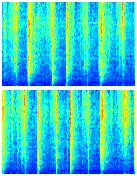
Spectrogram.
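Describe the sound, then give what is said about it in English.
Tarot cards are shuffled in a steady rhythm of many sharp riffling snaps, each a quick papery burst, repeating about twice a second. “May I have some more cards, please? Something's trying to jump out. Let's see what happens here. May I have some more cards, please, to clarify Gemini's situation?”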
